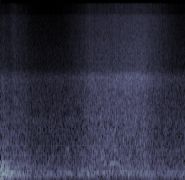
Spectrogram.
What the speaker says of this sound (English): when the ocean waves are coming in, they're forced into that small space and bursting at the top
